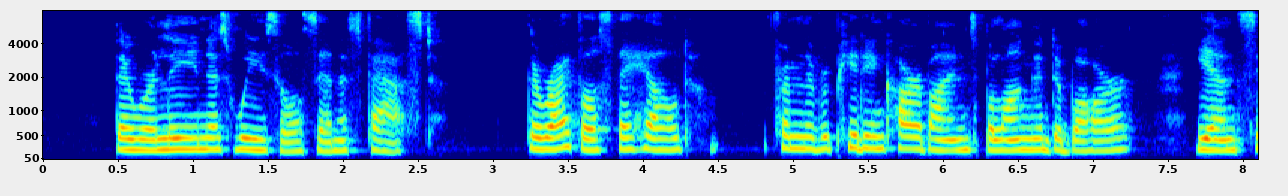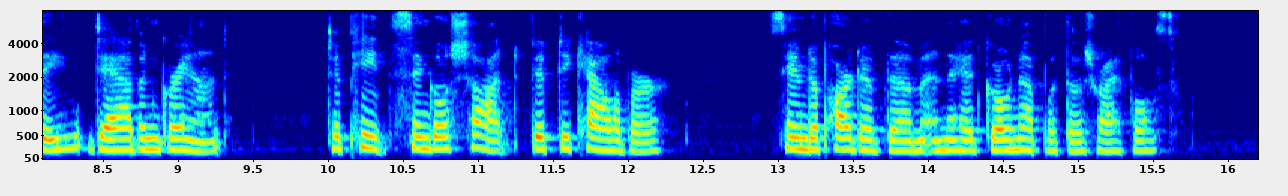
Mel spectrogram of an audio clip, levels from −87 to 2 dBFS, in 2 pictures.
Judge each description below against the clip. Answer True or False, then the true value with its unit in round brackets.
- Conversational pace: True (155 wpm)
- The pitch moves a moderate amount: False (2.0 semitones)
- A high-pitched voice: True (220 Hz)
